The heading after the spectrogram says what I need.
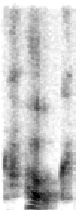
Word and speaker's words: Coke: In American English, we use the very long O. Coke. Coke. Coke and you can see I am moving my mouth or that long O and so when I move my mouth that makes the vowel sound a lot longer.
